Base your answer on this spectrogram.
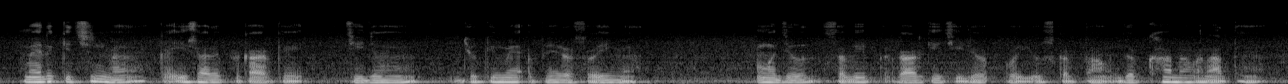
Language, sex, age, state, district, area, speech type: Hindi, male, 18-30, Madhya Pradesh, Bhopal, urban, spontaneous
